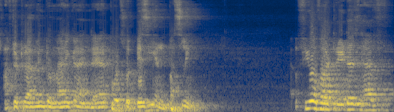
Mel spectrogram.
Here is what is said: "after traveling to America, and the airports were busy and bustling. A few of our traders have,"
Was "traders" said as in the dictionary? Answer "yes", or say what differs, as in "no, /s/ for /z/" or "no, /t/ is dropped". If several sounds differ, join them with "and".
yes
